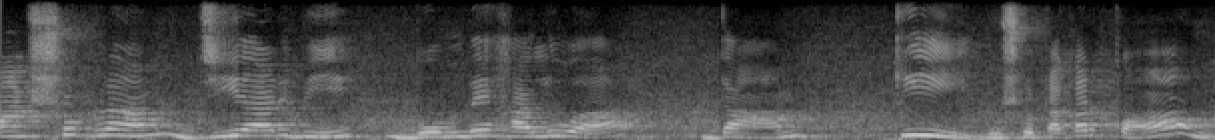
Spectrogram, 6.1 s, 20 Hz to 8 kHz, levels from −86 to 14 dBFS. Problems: constant background noise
